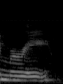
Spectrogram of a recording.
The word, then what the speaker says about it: Mari: Mari um it's actually it was originally Marie but I prefer Mari so that's how I pronounce it you know so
